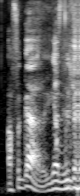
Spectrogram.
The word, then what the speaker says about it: affogato: And you said it wrong. It's affogato.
